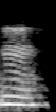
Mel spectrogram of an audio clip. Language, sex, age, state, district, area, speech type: Manipuri, female, 30-45, Manipur, Kakching, rural, conversation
